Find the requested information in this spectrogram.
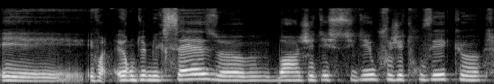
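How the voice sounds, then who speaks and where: With very even loudness and a flat, monotone delivery, a woman speaks at a medium pitch and a very slow pace over noticeable background noise. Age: 60s. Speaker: charity founder, cancer survivor. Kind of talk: interview. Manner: hesitant, repeats words.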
